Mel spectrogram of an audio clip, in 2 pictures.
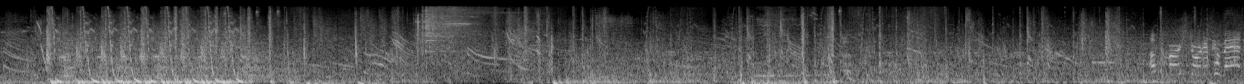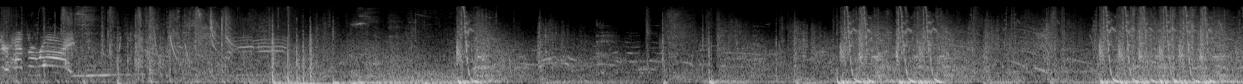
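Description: Rapid blaster gunfire crackles and bursts.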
